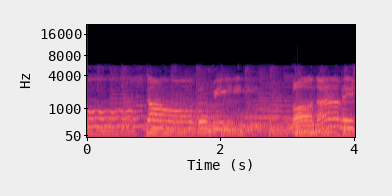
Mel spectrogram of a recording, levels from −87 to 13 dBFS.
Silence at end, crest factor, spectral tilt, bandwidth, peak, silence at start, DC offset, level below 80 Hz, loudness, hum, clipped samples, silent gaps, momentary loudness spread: 0 s; 16 dB; -9 dB/octave; 6 kHz; -2 dBFS; 0 s; under 0.1%; -32 dBFS; -18 LUFS; none; under 0.1%; none; 7 LU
